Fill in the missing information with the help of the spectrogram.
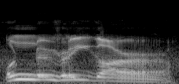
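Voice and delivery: Bundesliga stretched into a pirate's arrr; long, drawn-out pirate Bundesligarrr. Acted. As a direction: growl out Bundesliga like a pirate, very slowly. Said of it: "you sound like a pirate".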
